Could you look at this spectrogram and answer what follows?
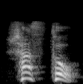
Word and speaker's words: স্বাস্থ্য: এই যে স্বাস্থ্য, এখানে জফলার কোনো উচ্চারণ নেই।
